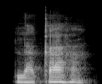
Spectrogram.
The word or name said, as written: La caja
